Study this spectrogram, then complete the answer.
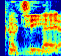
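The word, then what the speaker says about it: Coutee: Kuti, I said Kute. I was close.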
